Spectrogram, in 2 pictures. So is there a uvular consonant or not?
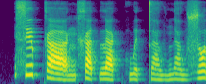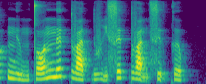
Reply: no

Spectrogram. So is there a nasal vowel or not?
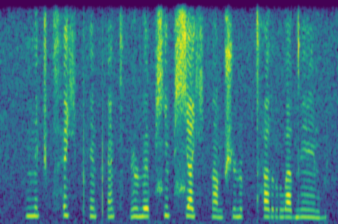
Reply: yes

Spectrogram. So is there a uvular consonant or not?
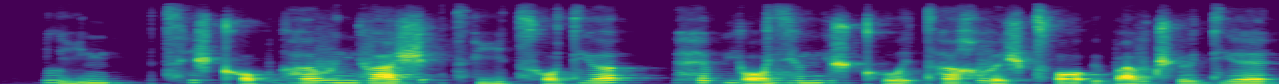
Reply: yes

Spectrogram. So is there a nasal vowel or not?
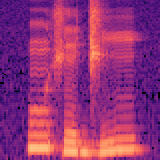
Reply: yes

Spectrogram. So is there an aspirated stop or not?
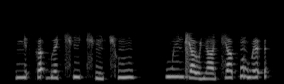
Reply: yes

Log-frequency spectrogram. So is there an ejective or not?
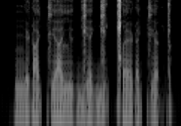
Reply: no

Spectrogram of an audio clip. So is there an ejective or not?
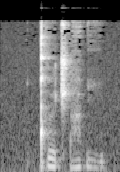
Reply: yes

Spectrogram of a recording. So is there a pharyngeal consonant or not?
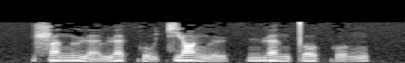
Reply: no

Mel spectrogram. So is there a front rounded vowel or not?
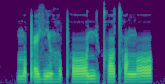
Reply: no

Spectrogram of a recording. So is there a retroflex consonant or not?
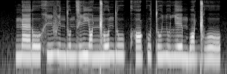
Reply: no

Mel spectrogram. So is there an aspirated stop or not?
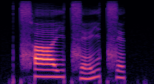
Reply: yes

